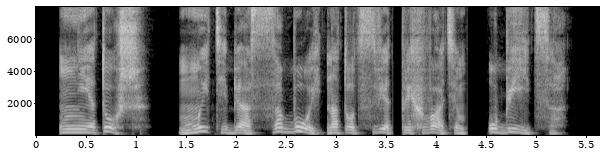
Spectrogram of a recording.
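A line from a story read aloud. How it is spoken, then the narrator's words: Hissing. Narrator (Russian): прошипел Петька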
